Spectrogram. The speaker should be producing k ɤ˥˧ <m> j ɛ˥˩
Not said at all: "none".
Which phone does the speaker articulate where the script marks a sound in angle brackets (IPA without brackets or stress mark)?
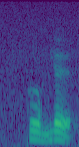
m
